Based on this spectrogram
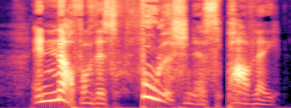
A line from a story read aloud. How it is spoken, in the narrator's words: Thatcher snapped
